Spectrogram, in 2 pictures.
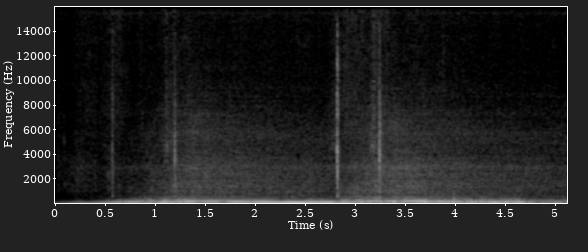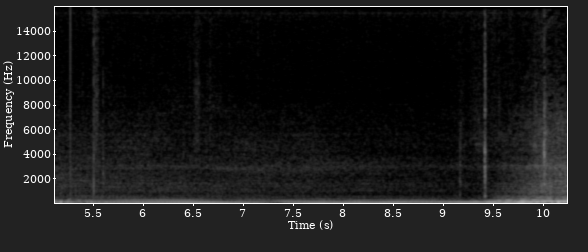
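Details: VW/Audi/Skoda/Seat TDI/FSI engine, only when fully warmed up: revs climb, hit a ceiling, sag and stumble, cuts out with misfire; codes P0321 and 000801, no check engine light; fixed by replacing G28 crankshaft position sensor with Bosch.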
